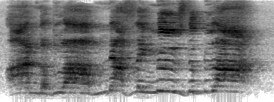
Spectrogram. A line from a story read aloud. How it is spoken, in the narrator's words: he yells out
